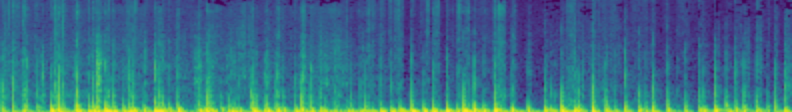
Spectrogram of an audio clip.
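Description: Fingertips with short nails tap and scratch across the surface and top edge of a large, flat, light-grey foam sheet with a fine speckled texture, held upright. A rapid, irregular run of dull, muffled thumps is heard, almost entirely low in pitch with no bright highs, each dying away almost instantly.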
